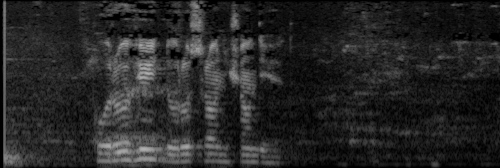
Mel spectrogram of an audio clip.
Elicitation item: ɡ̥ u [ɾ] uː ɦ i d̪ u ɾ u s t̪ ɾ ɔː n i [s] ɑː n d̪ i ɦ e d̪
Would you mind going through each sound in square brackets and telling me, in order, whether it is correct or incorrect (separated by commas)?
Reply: correct, incorrect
